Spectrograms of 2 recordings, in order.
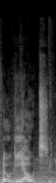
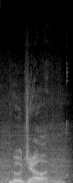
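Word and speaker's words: Peugeot: Also, as somebody who speaks French, uh, hearing an American try to pronounce pug pogot.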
